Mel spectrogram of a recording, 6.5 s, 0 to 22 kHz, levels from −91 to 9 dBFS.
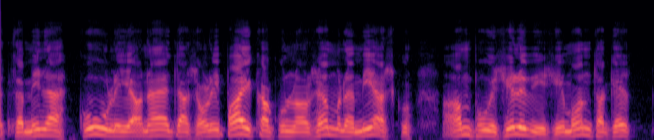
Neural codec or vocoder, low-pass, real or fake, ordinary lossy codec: none; 14.4 kHz; real; none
